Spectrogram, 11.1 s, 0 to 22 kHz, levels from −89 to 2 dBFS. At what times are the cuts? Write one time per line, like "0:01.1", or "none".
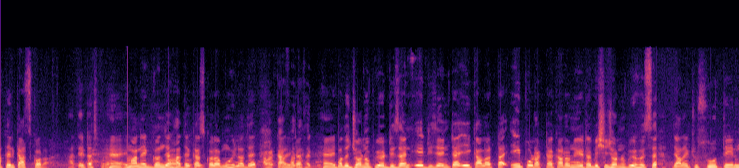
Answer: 0:01.9
0:05.0
0:10.0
